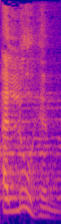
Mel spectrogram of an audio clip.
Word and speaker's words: Elohim: this in the beginning Elohim or Alim Alim our way of pronunciation in the beginning Elohim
